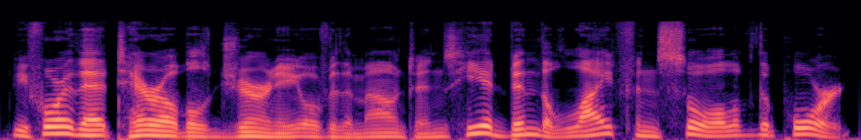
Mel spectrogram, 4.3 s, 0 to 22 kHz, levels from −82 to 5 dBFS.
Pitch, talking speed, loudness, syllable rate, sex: 130 Hz, 235 wpm, -16 LUFS, 5.8 syllables/s, male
